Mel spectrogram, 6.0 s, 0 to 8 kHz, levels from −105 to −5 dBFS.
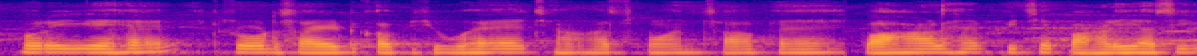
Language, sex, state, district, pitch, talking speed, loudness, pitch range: Hindi, male, Uttar Pradesh, Budaun, 135 Hz, 200 wpm, -32 LUFS, 130-140 Hz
